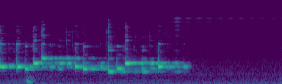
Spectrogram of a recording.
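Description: A short electronic melody of quick single notes stepping up and down, about three seconds long, then cutting off.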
